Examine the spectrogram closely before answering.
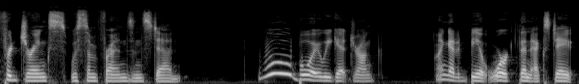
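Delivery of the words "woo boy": excited whoop. Retold or imitated. Recalling a wild drinking night.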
